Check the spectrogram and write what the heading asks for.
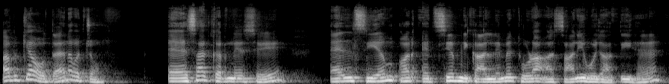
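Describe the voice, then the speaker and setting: Very dark-voiced man teaching math. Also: medium pitch, moderate pace. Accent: Indian English. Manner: repeats key phrases, asks and answers own questions. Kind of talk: explaining a school math lesson.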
